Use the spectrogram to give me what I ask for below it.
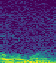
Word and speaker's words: Allahumma: Allahumma Coba baca Allahumma jadi jangan Ca Allahumma Allahumma haknya H besar Allahumma Allahumma apabila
